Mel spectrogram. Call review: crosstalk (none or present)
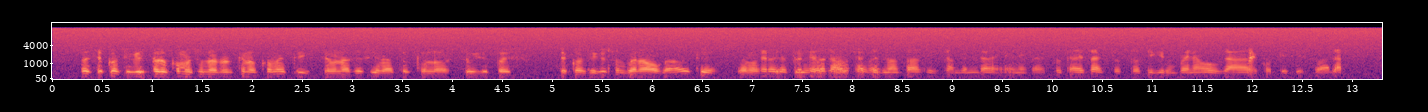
present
